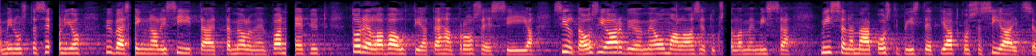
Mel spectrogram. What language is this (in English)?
Finnish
